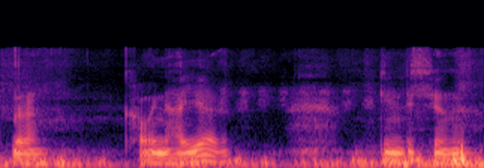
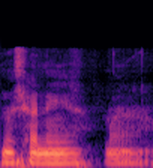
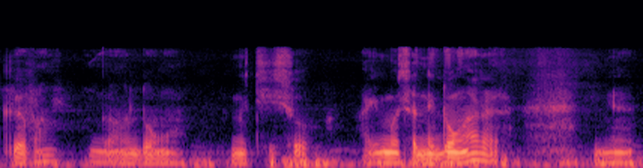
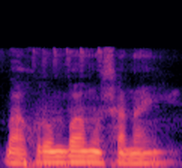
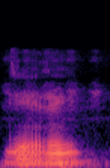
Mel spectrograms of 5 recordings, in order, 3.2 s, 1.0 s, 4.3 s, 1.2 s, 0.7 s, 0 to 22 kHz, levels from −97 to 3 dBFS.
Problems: constant background noise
